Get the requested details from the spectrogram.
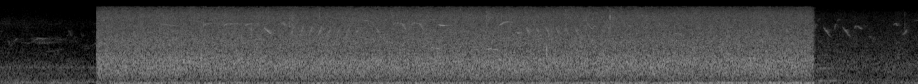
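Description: Water sprays from a garden hose in a steady hiss.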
